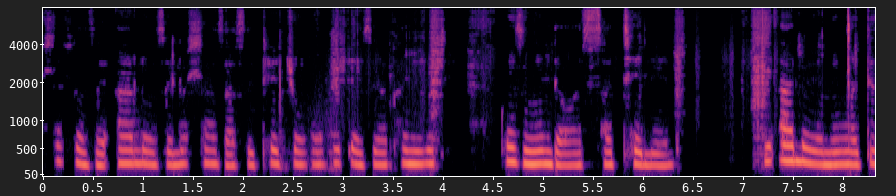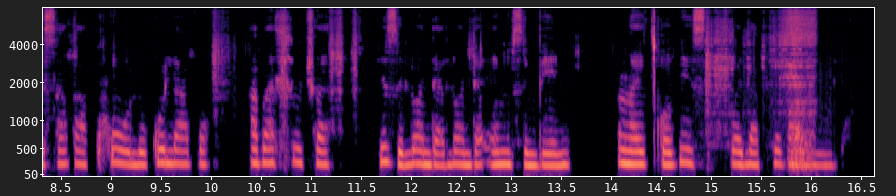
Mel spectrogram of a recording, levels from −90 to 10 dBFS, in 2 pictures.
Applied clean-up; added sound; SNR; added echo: none; none; none; none.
